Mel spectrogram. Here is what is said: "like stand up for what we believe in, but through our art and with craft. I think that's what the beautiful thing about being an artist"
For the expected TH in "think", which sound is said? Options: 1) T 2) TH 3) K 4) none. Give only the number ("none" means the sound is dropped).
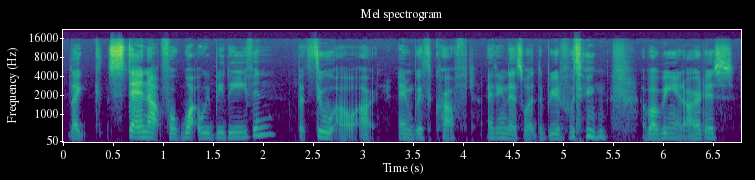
2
